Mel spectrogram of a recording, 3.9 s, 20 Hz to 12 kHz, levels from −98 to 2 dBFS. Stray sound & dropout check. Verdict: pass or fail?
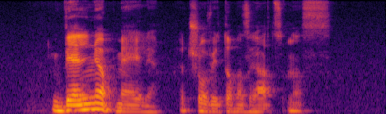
pass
